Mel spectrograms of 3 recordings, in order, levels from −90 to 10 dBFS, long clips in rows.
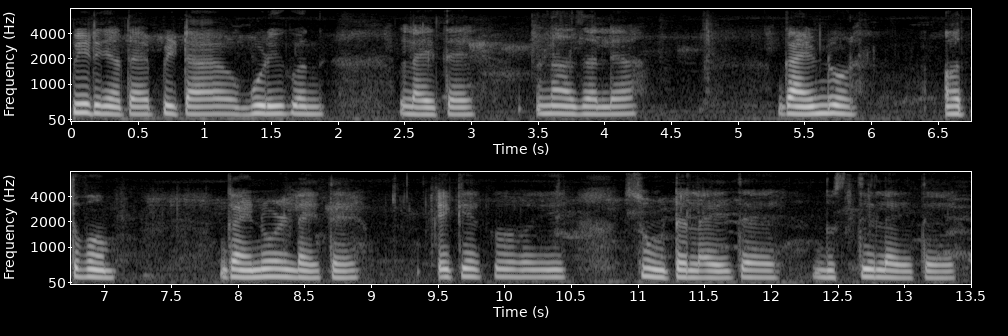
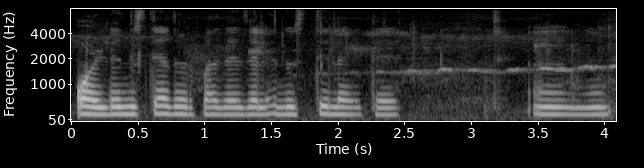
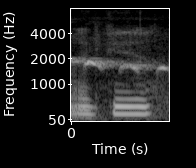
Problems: constant background noise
